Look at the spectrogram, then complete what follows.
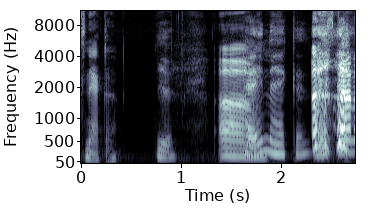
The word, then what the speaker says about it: Nneka: The WNBA president, Miss Nneka Ogunwak, I can never say her name, but it's Nneka.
